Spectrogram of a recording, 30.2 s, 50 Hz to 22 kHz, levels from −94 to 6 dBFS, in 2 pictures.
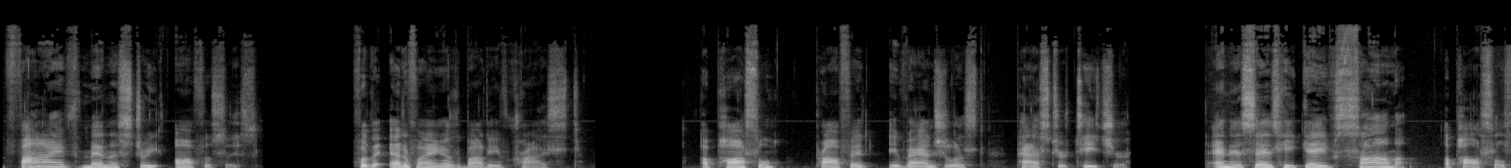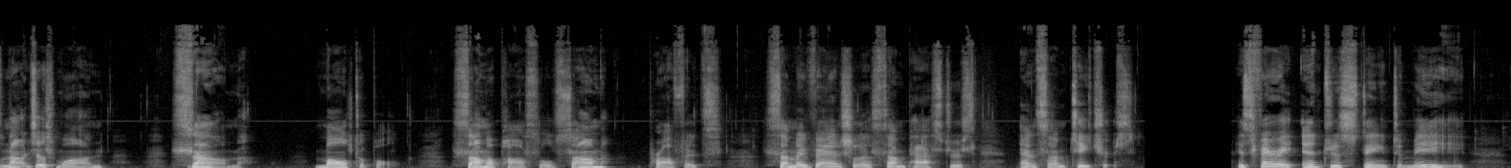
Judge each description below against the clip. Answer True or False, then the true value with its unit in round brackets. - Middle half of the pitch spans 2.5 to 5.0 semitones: False (5.6 semitones)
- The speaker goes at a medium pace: False (85 wpm)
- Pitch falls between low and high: False (195 Hz)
